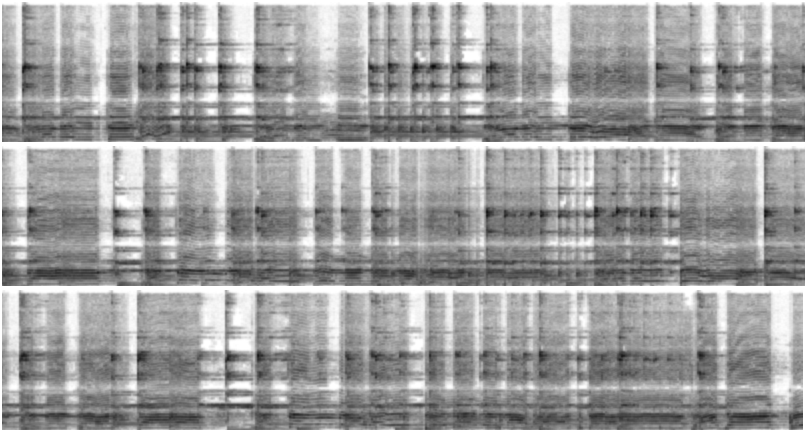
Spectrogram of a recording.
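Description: Live Kannada folk song sung through a PA microphone: a woman's voice carrying the melody over harmonium, with sharp hand-percussion strokes throughout.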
